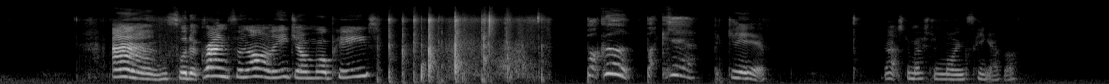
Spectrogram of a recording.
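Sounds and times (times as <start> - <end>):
rapid tapping and rustling: 3.8 - 5.5.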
